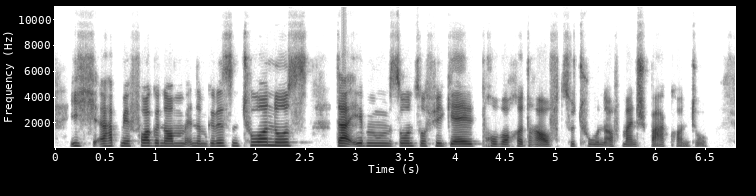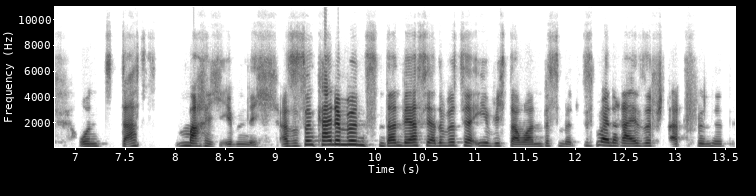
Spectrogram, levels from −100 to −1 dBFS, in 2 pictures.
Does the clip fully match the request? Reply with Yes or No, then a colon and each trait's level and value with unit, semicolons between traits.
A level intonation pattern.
No: average, 3.2 semitones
